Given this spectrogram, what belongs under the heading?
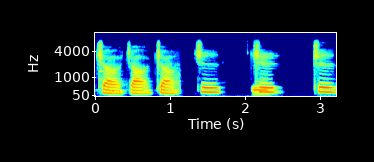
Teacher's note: Âm ZH là chờ, chờ, chờ, chư, chư, chư. Mình chỉ cần uốn lưỡi lên thôi, mình không cần phải đưa hơi gì cả. Chư, nó rất là nhẹ thôi.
